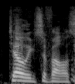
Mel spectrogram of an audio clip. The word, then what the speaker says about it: Telly Savalas: I'm not going to spoil anything other than there's a Teddy Savalas reference in it. I got his name right, right? – Telly Savalas.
